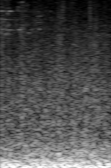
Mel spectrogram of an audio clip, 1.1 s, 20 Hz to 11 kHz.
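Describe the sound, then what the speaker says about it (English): Mechs and vehicles blow up in Mechwarrior 5, a dense, rolling wall of booming blasts that stays loud and continuous for the whole moment. "All the explosions."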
